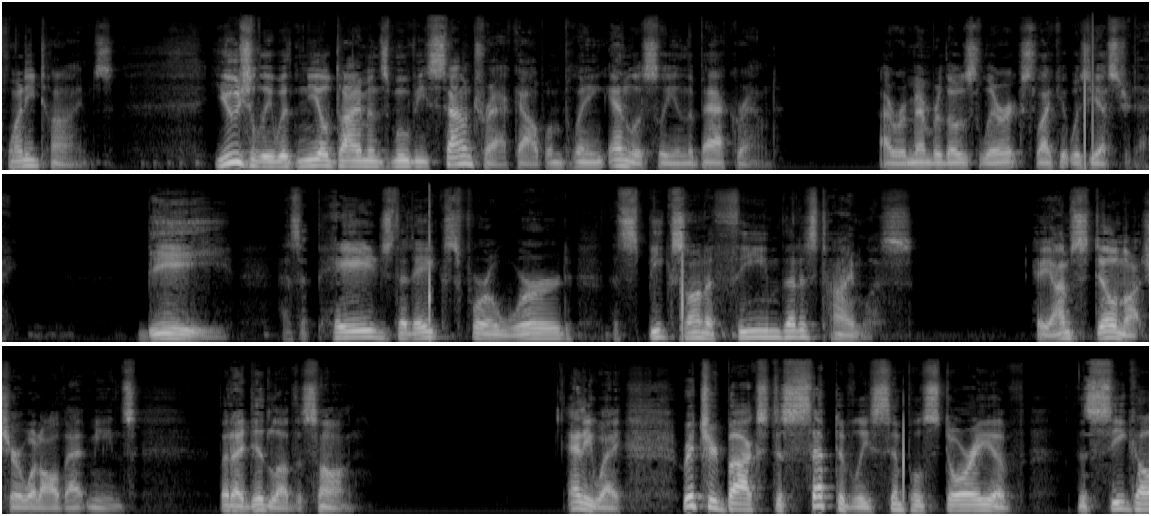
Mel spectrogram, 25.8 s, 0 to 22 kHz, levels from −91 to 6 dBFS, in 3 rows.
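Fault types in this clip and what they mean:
Loud pop: a sudden electrical pulse lands on top of the speech, which carries on beneath it. Four sharp pops stand well above the speech, one a quick double after "those lyrics like it". They likely come from a switch, plug or static discharge.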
